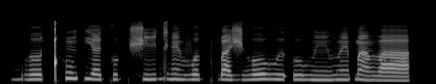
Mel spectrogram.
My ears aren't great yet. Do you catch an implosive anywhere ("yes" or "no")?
yes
